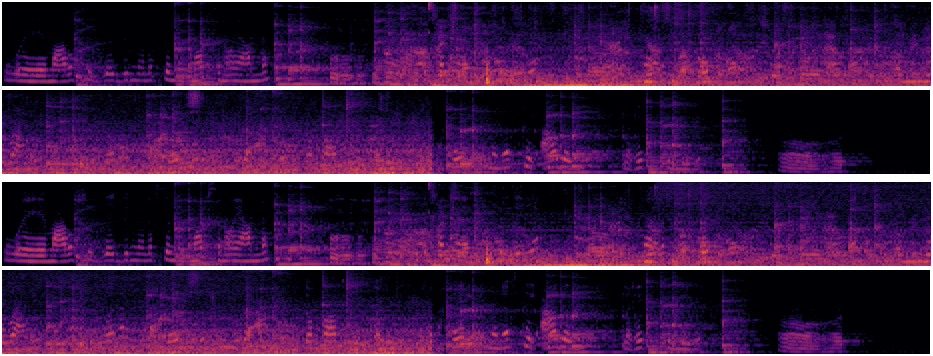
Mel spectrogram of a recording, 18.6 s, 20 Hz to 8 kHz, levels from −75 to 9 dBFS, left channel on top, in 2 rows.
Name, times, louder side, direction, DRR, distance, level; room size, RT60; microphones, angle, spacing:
voice 1, 0.0-2.7 4.2-5.4 5.8-6.0 6.4-7.1 8.4-8.7 9.2-13.1 13.5-15.2 15.5-16.3, right 2 dB, 65° right, 11 dB, 1.5 m, -37 dB
sound 1, 0.7-16.7, equal, ahead, 3.2 m, -40 dB
voice 2, 3.3-3.9 5.8-6.1 8.2-8.6 13.7-14.2 17.0-17.7, right 1 dB, 45° right, 7 dB, 3.0 m, -40 dB
sound 2, 3.8-13.6, left 1 dB, 30° left, 1.4 m, -29 dB
Subway metro underground, 5.8-14.6, right 1 dB, 80° right, 6.7 m, -45 dB
29.5 x 24.0 x 6.7 m, 0.75 s
head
